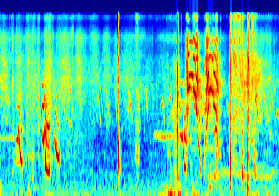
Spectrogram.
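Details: A female Grey francolin (Ortygornis pondicerianus) feeding her chicks, breeding season: soft, slurred falling notes in short bursts near the start, followed by clicks and loud rustling scratches.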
